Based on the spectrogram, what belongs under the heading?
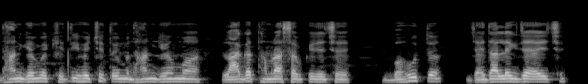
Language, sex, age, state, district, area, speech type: Maithili, male, 18-30, Bihar, Darbhanga, rural, spontaneous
